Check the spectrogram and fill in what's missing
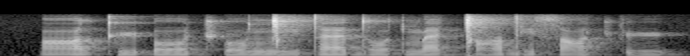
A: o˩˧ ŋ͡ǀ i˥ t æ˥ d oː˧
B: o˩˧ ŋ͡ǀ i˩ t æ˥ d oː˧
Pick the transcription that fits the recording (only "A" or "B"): B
